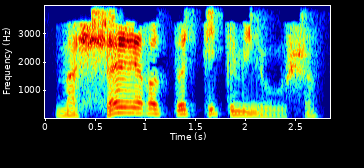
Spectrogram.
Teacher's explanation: Dans la deuxième colonne, le E est prononcé pour éviter trois consonnes qui se suivent · Term: E instable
